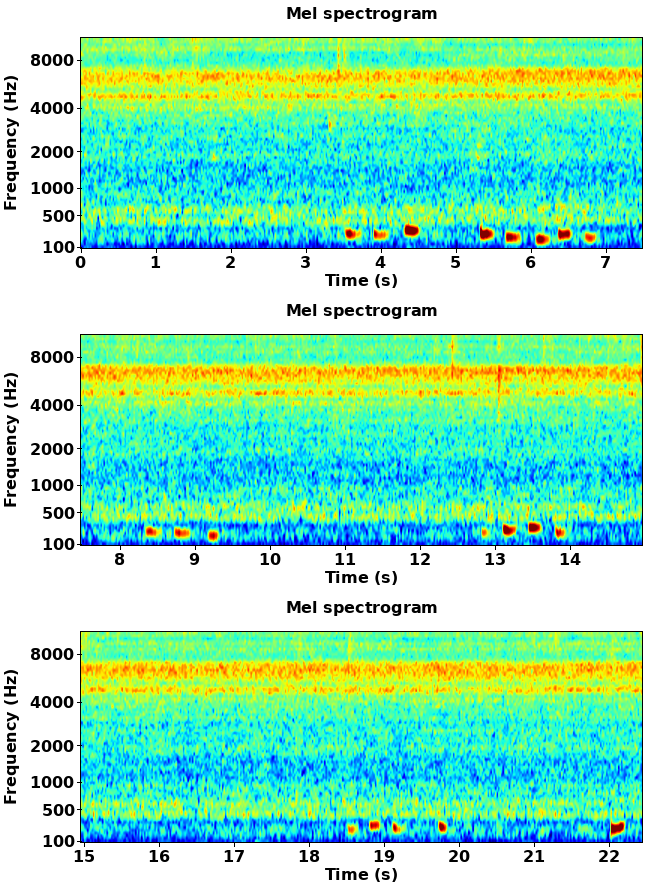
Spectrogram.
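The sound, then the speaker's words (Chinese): Steady hiss of water running during a bath or shower, continuous and even throughout, with faint voice sounds now and then. “洗个澡，好好放松一下，一会儿还得给他做饭呢。好舒服啊！”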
